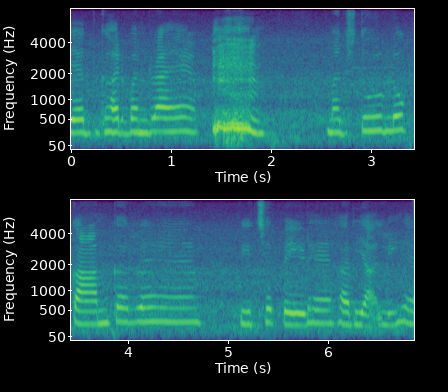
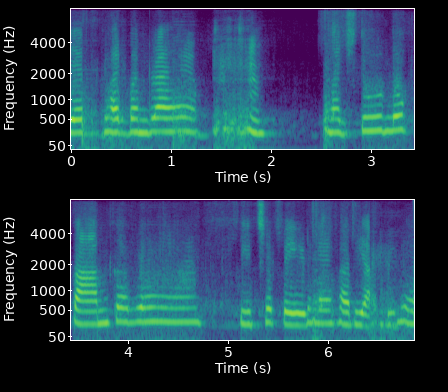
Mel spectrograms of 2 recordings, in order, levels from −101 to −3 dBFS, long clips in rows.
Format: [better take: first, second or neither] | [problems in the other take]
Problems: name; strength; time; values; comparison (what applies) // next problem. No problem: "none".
first | noise reduction (neural separator model SepFormer DNS4)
